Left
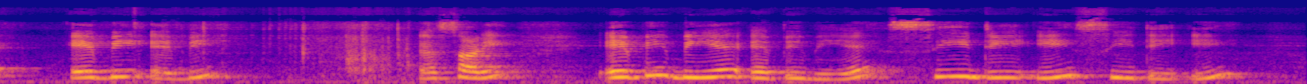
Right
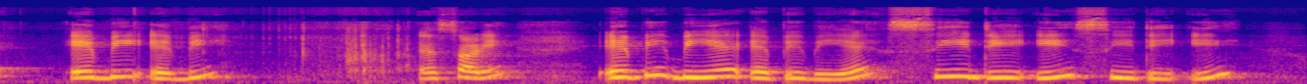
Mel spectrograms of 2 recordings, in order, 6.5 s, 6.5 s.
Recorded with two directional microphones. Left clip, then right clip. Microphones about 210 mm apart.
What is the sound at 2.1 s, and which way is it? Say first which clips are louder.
A woman's voice: right 5 dB; 40° right (ahead or behind).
